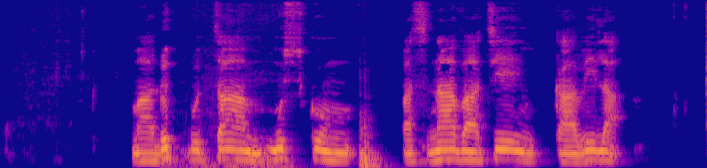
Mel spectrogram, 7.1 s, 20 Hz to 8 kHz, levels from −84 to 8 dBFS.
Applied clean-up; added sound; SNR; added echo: classical method log-MMSE.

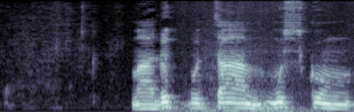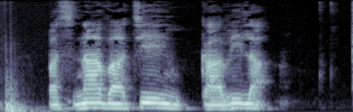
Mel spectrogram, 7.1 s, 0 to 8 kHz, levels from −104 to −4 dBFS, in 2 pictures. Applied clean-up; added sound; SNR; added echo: none; Sliding door / Slam / Wood; 13 dB; none.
